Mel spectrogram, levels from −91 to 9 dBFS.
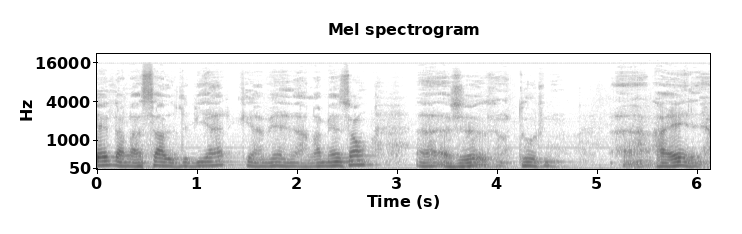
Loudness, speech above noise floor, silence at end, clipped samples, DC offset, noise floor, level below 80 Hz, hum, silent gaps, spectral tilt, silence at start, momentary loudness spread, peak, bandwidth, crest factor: -39 LUFS; 23 dB; 0 s; under 0.1%; under 0.1%; -61 dBFS; -66 dBFS; none; none; -6.5 dB/octave; 0 s; 13 LU; -20 dBFS; 16 kHz; 20 dB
